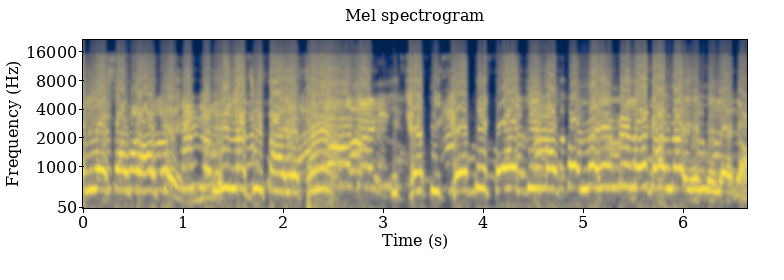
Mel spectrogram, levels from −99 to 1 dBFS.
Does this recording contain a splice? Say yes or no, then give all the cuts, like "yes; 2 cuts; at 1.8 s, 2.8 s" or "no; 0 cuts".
yes; 1 cut; at 1.3 s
